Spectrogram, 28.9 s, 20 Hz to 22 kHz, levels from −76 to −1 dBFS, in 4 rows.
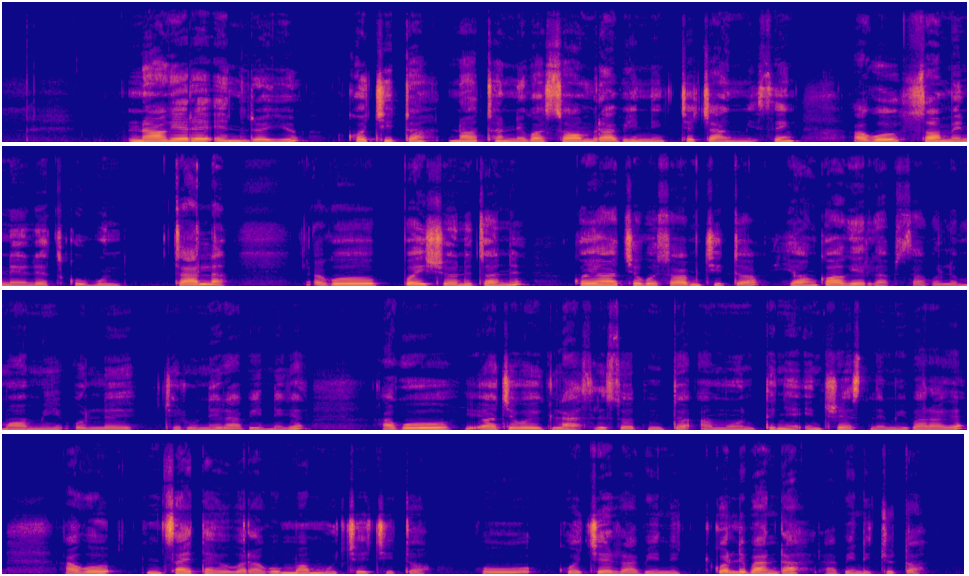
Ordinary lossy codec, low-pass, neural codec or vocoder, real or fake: none; none; none; real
